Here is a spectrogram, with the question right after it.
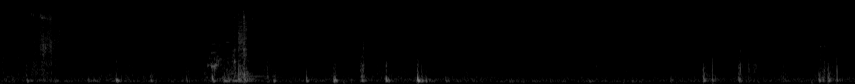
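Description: Footsteps in Escape from Tarkov, a string of soft, muffled steps heard from upstairs, faint and intermittent against a low ambient rumble, with a few louder thuds scattered across the stretch.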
